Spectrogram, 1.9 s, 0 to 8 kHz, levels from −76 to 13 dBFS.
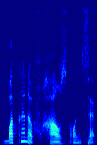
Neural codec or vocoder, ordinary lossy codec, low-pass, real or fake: codec, 16 kHz, 4 kbps, FunCodec, trained on LibriTTS, 50 frames a second; none; none; fake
